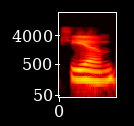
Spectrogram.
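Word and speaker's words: Aharietiam: I say Aharietium. Whoa. Ooh, I But like the- that E gets its own syllable. It's like Harriet. Aharietium.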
